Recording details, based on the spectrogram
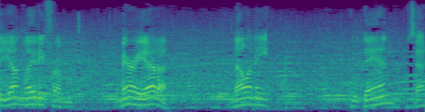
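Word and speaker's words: Oudin: Hey, congratulations to the young lady from Marietta, Melanie Udan. Is that how you say her name? Udan, yeah.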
